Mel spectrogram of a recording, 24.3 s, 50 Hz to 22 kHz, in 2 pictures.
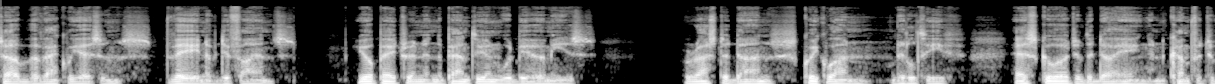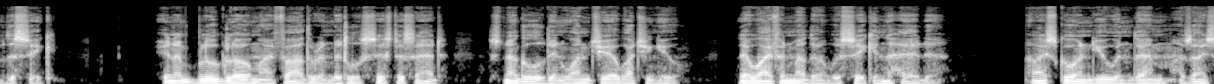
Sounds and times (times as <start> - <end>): Speech: 0.0 - 6.0, 6.8 - 12.7, 13.8 - 19.0, 19.6 - 21.6, 22.4 - 24.2.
